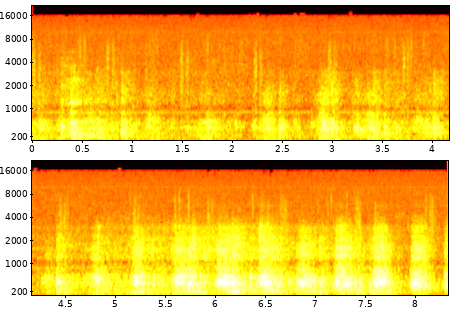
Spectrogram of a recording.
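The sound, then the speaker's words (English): A freight train rumbles steadily along the tracks, a dense rolling roar with rhythmic clacking pulses that grows louder toward the end, with no voices. “Day and night, freight trains and motor trucks are crisscrossing this country, freighting the materials of war to the men of the services.”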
